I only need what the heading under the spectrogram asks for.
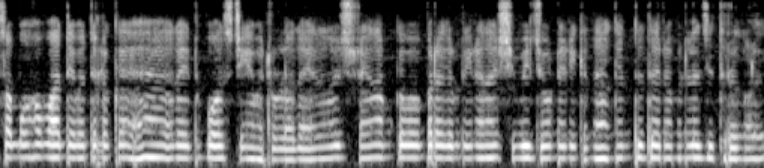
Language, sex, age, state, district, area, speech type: Malayalam, male, 30-45, Kerala, Kozhikode, urban, spontaneous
